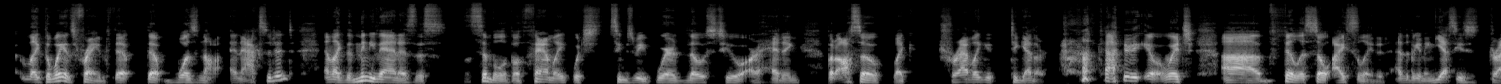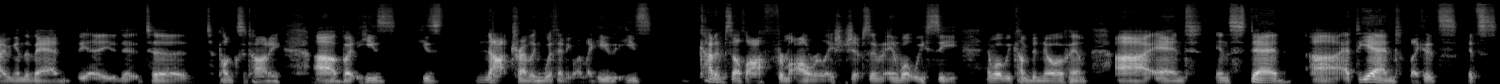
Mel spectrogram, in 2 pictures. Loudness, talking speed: -23 LUFS, 190 wpm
